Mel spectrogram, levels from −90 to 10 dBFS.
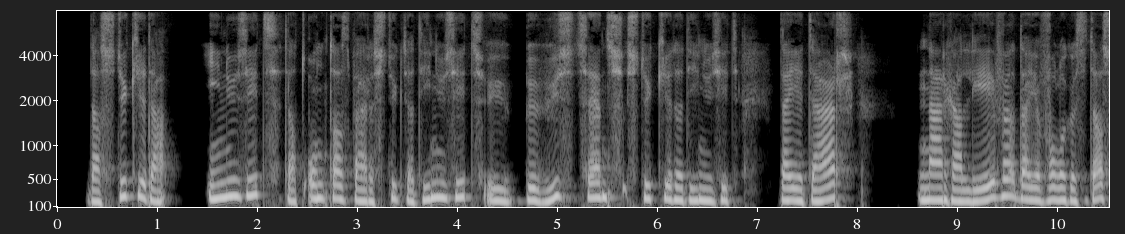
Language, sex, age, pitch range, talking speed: Dutch, female, 30-49, 175-205 Hz, 165 wpm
